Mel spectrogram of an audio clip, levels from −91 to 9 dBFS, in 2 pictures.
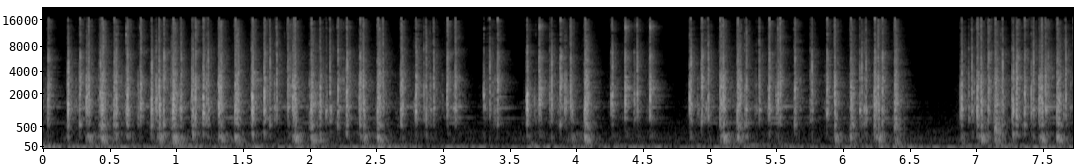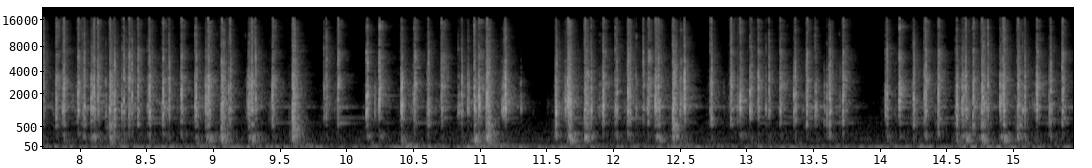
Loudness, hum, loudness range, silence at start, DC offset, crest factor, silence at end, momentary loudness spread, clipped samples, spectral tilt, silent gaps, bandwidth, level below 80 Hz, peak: -34 LUFS; none; 2 LU; 0 s; under 0.1%; 26 dB; 0 s; 5 LU; under 0.1%; 0.5 dB/octave; none; 17 kHz; -64 dBFS; -10 dBFS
